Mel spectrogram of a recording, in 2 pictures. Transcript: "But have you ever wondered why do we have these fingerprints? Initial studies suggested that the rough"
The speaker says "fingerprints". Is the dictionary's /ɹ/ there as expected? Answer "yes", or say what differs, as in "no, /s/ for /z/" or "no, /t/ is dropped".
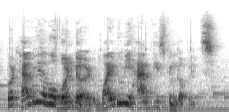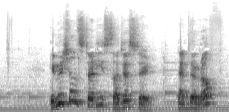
no, /ɹ/ is dropped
